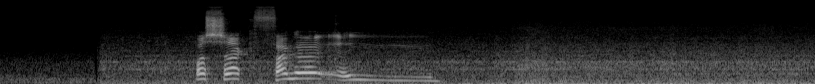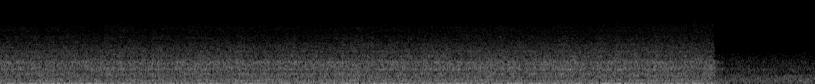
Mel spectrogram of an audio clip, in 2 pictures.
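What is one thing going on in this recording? A train rumbles past on the rails.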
